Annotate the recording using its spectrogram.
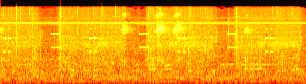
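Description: Bottle labelling line running: conveyor and label applicator with a steady hum and a thin high whine. Short high chirps and clicks recur about once a second as bottles pass through.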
